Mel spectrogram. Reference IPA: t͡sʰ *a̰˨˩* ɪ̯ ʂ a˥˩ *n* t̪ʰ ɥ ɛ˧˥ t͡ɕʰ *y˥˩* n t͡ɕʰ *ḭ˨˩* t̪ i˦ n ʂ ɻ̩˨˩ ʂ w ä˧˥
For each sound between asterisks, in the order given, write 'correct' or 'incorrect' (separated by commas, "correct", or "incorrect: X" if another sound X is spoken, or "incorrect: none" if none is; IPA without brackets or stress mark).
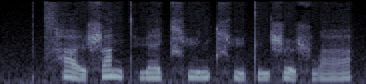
correct, correct, incorrect: y˧˥, incorrect: y̰˨˩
